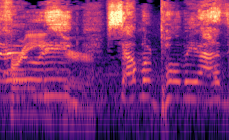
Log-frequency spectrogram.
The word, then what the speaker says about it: Fraser: Trevor said it right. It's Fraser.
